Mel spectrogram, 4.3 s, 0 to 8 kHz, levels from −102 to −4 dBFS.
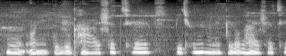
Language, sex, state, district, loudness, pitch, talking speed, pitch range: Bengali, female, Tripura, West Tripura, -13 LUFS, 210 Hz, 110 wpm, 190-220 Hz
